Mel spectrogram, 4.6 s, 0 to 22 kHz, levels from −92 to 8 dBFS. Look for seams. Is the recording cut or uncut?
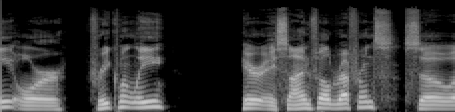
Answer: uncut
